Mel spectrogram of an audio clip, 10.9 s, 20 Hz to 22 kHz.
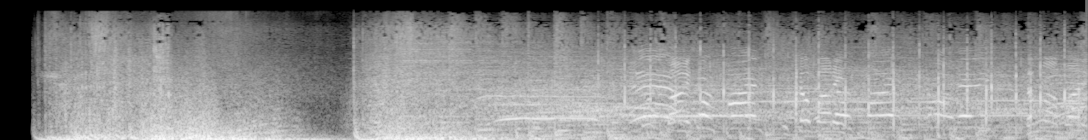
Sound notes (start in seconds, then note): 4.8 cheering; 5.0 overlapping shouts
